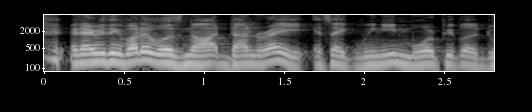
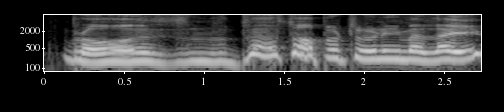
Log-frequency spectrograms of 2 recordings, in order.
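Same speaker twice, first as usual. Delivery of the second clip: crying, high, drawn-out bawling with tearful pleading tone; 6 semitones higher, 4 dB louder than usual. Retelling a fan crying after the show: imitating someone bawling. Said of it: "bawling his eyes out".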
